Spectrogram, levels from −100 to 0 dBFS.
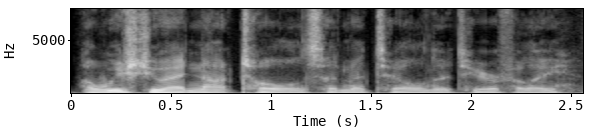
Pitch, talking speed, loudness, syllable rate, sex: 95 Hz, 210 wpm, -17 LUFS, 5.4 syllables/s, male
